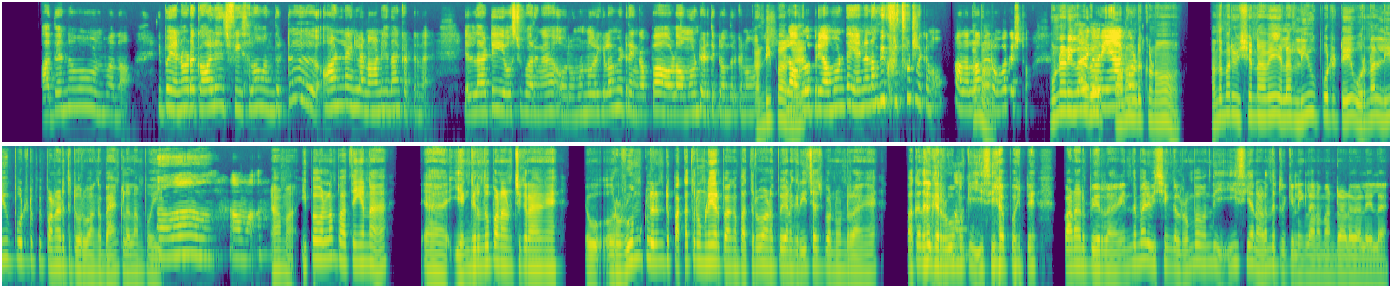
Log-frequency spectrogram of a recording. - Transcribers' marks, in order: in English: "ஆன்லைன்ல"; in English: "அமவுண்டு"; laughing while speaking: "என்னை நம்பி குடுத்து விட்டுருக்கணும். அதெல்லாமே ரொம்ப கஷ்டம்"; drawn out: "அ"; in English: "ரீசார்ஜ்"; laughing while speaking: "பக்கத்தில இருக்குற ரூமுக்கு ஈஸியா போய்ட்டு, பணம் அனுப்பிறாங்க"; other noise
- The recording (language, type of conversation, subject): Tamil, podcast, டிஜிட்டல் பணம் நம்ம அன்றாட வாழ்க்கையை எளிதாக்குமா?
